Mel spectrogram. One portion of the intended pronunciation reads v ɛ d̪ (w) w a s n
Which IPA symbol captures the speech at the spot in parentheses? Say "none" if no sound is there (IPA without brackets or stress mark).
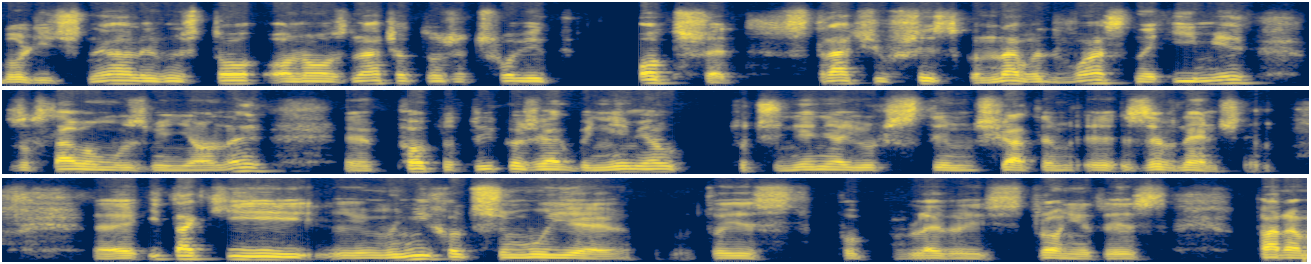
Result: v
